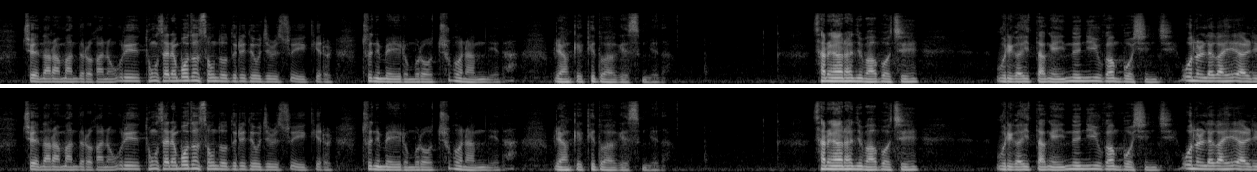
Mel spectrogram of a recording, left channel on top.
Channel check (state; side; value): normal; both; correlation 0.47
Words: 주의 나라 만들어가는 우리 동산의 모든 성도들이 되어질 수 있기를 주님의 이름으로 축원합니다. 우리 함께 기도하겠습니다. 사랑하는 하나님 아버지, 우리가 이 땅에 있는 이유가 무엇인지 오늘 내가 해야 할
